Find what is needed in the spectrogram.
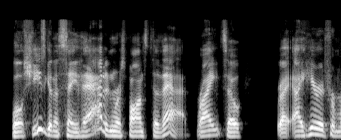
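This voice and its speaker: This is an unremarkable speaking voice at a moderate pace. The sound is dry and close, with no echo. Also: man. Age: 40s. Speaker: software developer and author tools founder. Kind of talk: interview.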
